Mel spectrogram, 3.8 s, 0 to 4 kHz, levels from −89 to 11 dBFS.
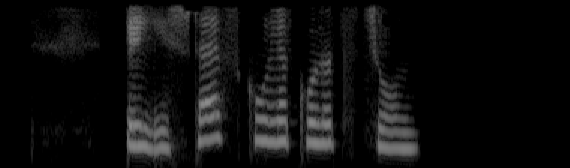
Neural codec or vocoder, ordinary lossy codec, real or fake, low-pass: codec, 16 kHz, 1 kbps, FreqCodec, larger model; MP3, 24 kbps; fake; 3.6 kHz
